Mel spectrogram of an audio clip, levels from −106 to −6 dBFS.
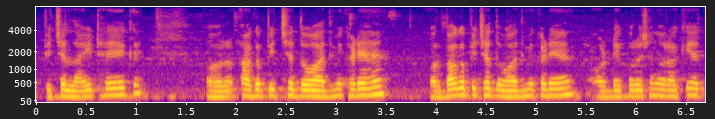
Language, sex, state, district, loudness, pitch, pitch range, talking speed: Marwari, male, Rajasthan, Nagaur, -17 LUFS, 155 Hz, 140-165 Hz, 215 wpm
